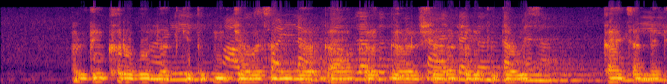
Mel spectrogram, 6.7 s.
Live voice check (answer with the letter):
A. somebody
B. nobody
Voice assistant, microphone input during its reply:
A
